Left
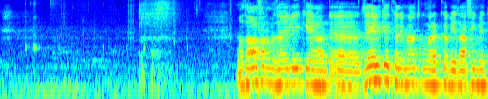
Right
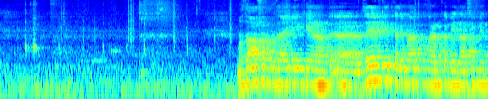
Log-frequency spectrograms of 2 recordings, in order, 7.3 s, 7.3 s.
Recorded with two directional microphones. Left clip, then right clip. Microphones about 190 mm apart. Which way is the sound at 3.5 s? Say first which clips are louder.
Left 7 dB; 35° left (ahead or behind).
